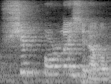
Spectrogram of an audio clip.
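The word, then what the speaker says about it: שיבולת: 길르앗과 에브라임의 전쟁에서 마지막으로 요단강 나루터에서 사람들을 딱 보낼 때 너 쉿볼렛이라고 발음해봐라.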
